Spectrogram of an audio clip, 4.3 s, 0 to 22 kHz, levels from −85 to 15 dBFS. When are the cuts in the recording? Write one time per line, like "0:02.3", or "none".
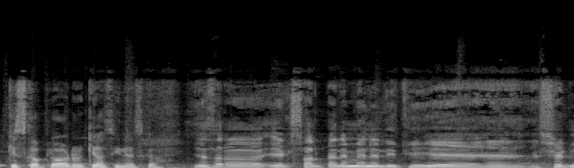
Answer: none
